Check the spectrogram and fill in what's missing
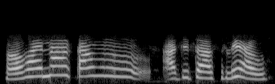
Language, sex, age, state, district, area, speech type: Odia, female, 18-30, Odisha, Nabarangpur, urban, conversation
